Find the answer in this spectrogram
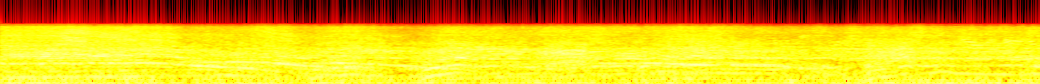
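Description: Engines of a field of late model race cars running a heat race, several pitches rising and falling as the cars accelerate and pass by.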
